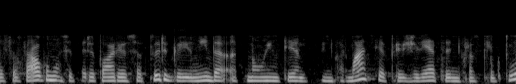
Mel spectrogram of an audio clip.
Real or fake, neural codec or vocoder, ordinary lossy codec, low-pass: fake; codec, 16 kHz, 4 kbps, X-Codec, HuBERT features, trained on balanced general audio; MP3, 48 kbps; 7.2 kHz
